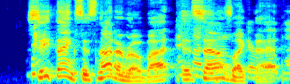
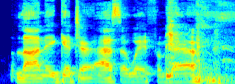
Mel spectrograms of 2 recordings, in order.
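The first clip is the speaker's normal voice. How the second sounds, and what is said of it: Impression of a movie character. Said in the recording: “That was a really good impression.”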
